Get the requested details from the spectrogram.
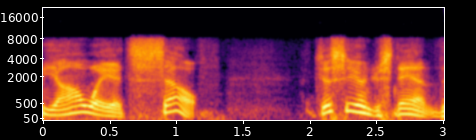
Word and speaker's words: Yahweh: That, according to everything we understand, linguistically and textually and many other reasons, is the best way to pronounce God's name as it was given to the people of Israel, Yahweh.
